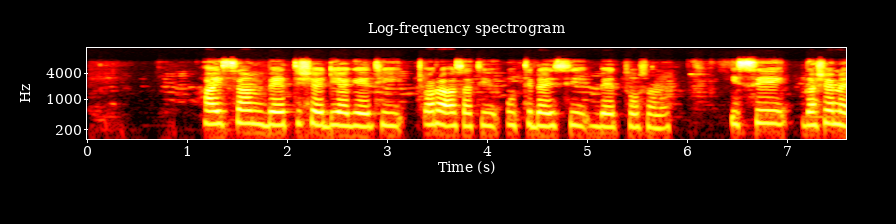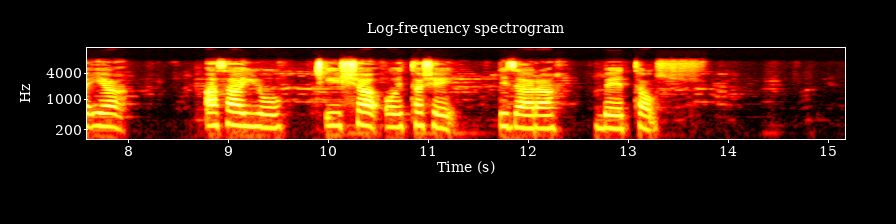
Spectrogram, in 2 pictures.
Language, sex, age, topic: Gamo, male, 18-24, government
